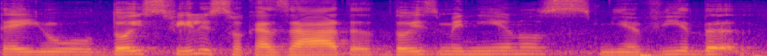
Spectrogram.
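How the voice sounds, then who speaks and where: Over noticeable background noise, a woman with a fairly low pitch speaks at a fairly slow pace in a monotone, flat intonation. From Brazil, Minas Gerais. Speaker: architect and business owner. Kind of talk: interview.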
